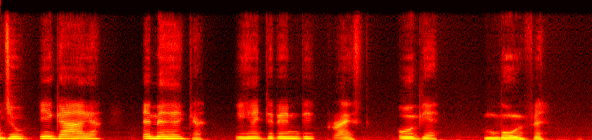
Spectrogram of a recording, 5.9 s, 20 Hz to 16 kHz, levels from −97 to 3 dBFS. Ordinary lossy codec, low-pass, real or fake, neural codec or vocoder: none; 14.4 kHz; fake; autoencoder, 48 kHz, 32 numbers a frame, DAC-VAE, trained on Japanese speech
